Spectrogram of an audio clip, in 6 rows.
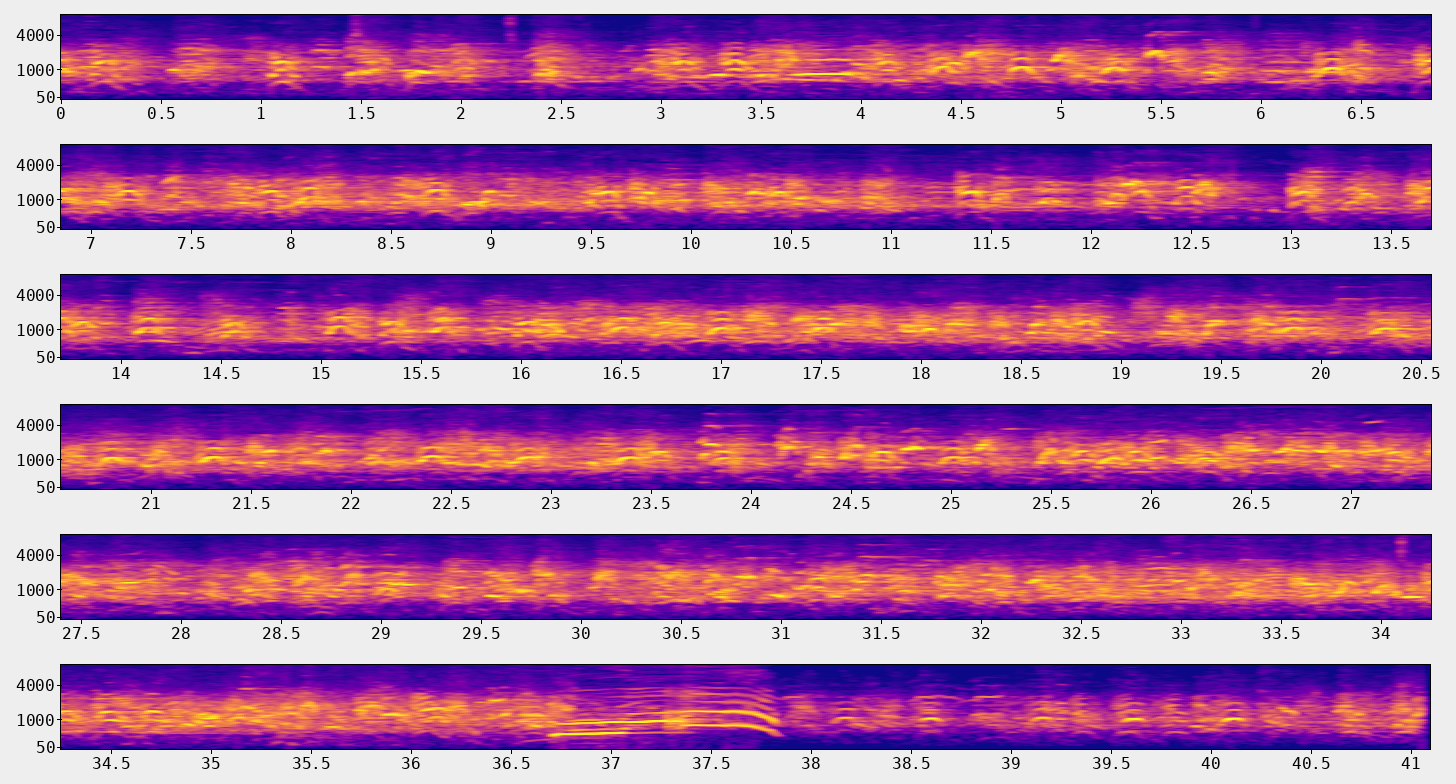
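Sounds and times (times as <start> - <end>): dogs barking and yelping: 0.0 - 41.0.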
